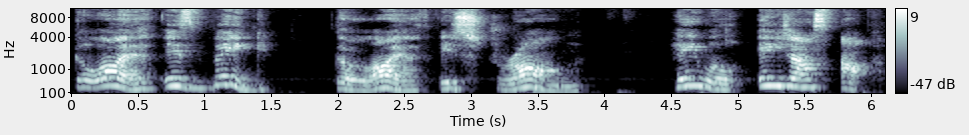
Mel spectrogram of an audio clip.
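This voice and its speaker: A woman's voice: fairly high pitch, big pitch swings, very slow, pitched above the performer's own voice, full character voice. A woman voicing a timid, worried young male mouse who gives fearful warnings in a children's story. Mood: afraid. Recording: roomy, echoey home recording.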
